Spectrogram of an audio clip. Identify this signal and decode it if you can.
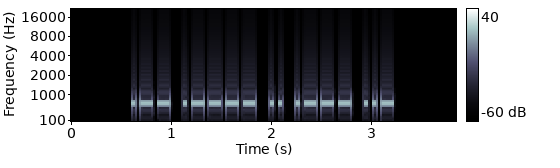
Morse code, heard as a keyed tone, about 28 wpm, 700 Hz. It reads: W1IJU
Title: USA Call Signs - 5 Characters - Repeated 3x - 28wpm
